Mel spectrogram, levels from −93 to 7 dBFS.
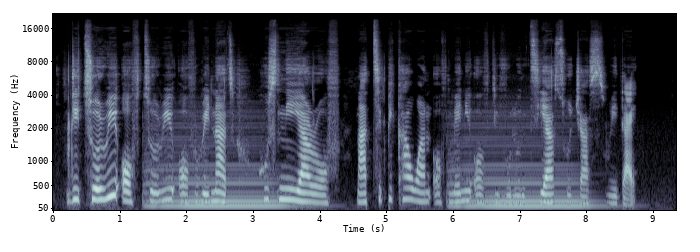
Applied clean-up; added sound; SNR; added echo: none; Bowed string instrument; 10 dB; none.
